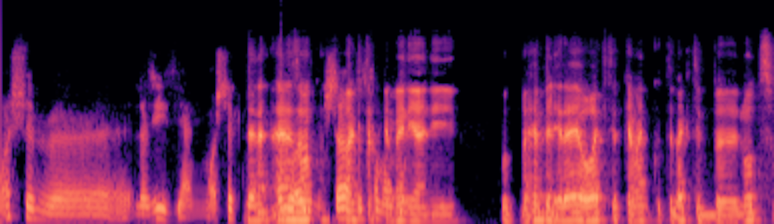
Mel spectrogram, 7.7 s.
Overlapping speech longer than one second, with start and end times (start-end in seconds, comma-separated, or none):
2.4-4.1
